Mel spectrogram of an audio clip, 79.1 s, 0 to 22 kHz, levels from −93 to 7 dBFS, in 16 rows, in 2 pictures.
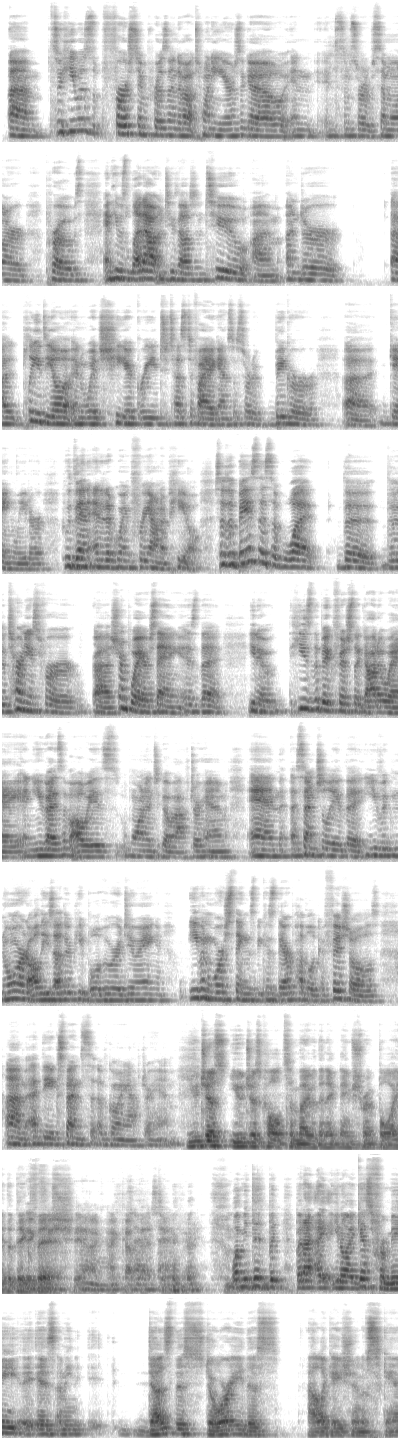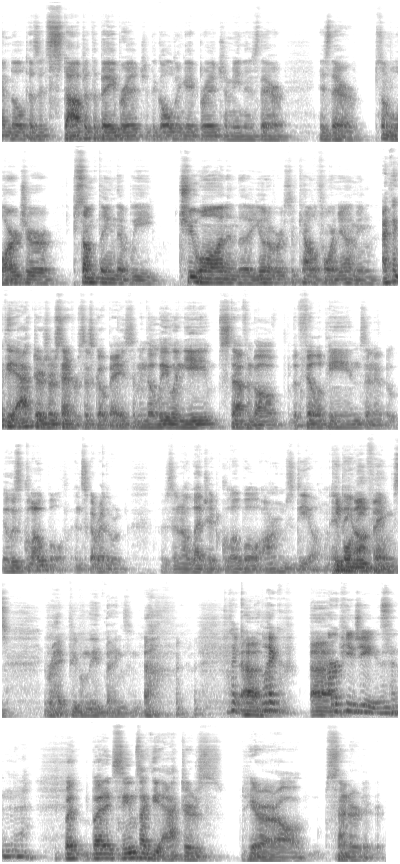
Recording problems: room echo; very slight; dies away in 0.3 s
off-mic speech; somewhat distant

